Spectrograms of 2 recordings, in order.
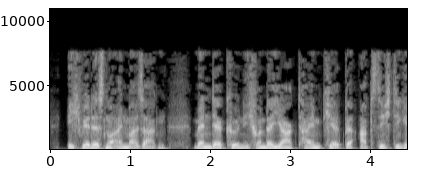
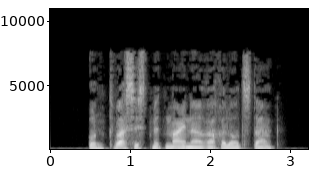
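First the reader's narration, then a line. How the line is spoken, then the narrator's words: Gentle question. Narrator (German): fragte sie sanft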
